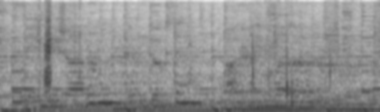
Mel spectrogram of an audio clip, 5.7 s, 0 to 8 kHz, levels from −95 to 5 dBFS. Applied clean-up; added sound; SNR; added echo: none; Sink (filling or washing); 5 dB; reverberation time 1.2 s.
